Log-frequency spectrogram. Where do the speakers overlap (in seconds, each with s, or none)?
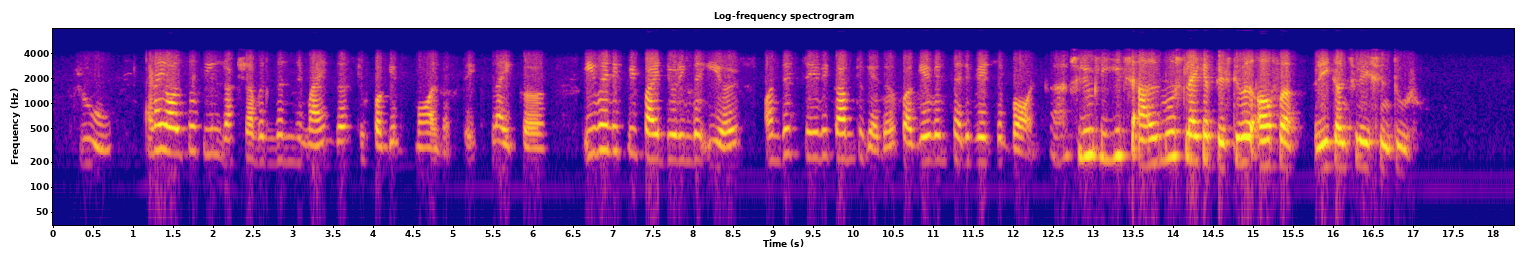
none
